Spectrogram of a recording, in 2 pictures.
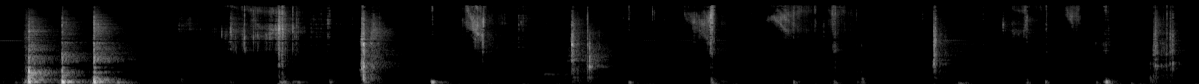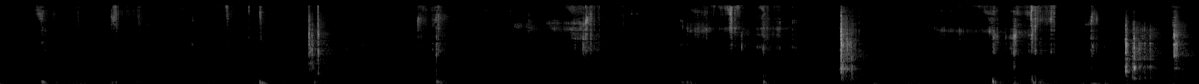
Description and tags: the sound of getting rid of the egg shell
